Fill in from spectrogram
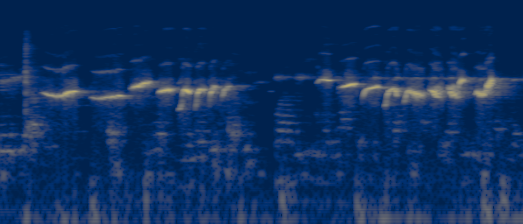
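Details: Lure song of a White-rumped shama, played to make a silent bird sing: two bursts of rapid, warbling whistles with quick downward slurs, separated by a short pause.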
